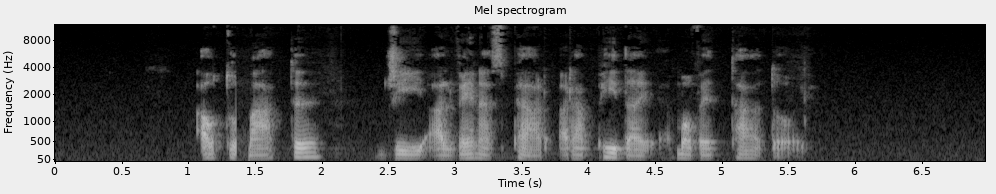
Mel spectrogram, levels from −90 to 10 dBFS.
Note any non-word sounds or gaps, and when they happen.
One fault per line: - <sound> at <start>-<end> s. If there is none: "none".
- dropout at 1.4-1.5 s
